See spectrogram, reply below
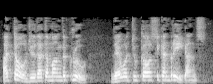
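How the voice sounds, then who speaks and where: A boastful boat's patron from the Mediterranean, acted out by a male audiobook reader. His voice is pitched up and lively. He talks emphatically, full of admiration, as if spinning a sailor's tale. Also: normal speed, vocal fry, full character voice. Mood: confiding, admiring.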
